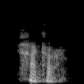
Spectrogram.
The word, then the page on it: hacker: British English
